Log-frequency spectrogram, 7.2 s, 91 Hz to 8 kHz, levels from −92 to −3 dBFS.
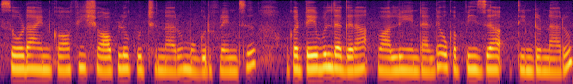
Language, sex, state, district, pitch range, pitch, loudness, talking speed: Telugu, female, Telangana, Karimnagar, 190-210 Hz, 200 Hz, -18 LUFS, 135 wpm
